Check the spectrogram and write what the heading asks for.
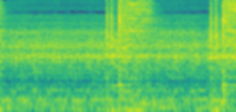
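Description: Death metal band playing an instrumental passage without vocals: a distorted electric guitar riff, with a drum and cymbal hit about a second in.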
